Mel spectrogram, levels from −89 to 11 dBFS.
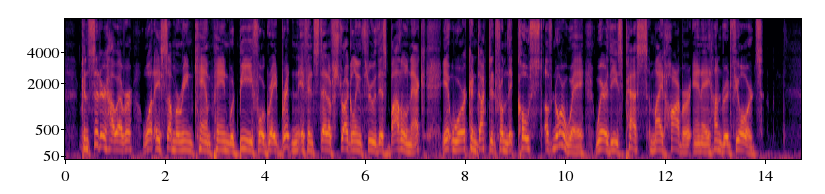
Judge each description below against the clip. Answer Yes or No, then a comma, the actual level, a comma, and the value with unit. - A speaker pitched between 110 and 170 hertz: Yes, medium, 140 Hz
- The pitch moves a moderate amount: Yes, average, 3.4 semitones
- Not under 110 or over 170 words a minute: Yes, average, 145 wpm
